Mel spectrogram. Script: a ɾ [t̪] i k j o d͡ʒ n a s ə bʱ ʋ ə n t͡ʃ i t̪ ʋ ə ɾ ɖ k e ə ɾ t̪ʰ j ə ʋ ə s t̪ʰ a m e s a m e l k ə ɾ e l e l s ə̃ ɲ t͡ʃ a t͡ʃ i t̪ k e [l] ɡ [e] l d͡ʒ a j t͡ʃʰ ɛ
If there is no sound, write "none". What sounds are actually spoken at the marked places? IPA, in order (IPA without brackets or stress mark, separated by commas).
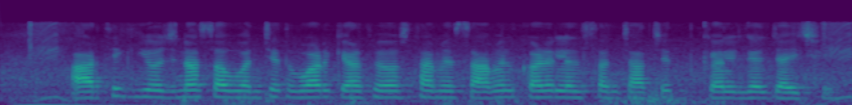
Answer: t̪ʰ, l, e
